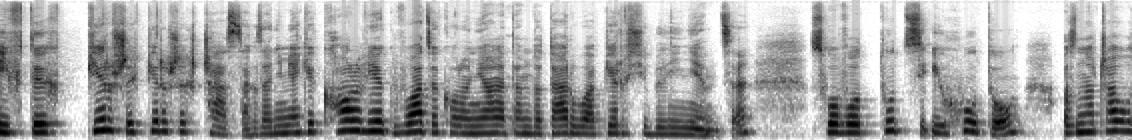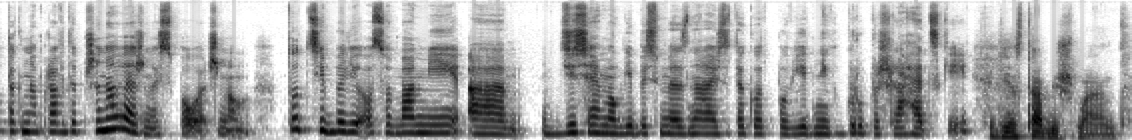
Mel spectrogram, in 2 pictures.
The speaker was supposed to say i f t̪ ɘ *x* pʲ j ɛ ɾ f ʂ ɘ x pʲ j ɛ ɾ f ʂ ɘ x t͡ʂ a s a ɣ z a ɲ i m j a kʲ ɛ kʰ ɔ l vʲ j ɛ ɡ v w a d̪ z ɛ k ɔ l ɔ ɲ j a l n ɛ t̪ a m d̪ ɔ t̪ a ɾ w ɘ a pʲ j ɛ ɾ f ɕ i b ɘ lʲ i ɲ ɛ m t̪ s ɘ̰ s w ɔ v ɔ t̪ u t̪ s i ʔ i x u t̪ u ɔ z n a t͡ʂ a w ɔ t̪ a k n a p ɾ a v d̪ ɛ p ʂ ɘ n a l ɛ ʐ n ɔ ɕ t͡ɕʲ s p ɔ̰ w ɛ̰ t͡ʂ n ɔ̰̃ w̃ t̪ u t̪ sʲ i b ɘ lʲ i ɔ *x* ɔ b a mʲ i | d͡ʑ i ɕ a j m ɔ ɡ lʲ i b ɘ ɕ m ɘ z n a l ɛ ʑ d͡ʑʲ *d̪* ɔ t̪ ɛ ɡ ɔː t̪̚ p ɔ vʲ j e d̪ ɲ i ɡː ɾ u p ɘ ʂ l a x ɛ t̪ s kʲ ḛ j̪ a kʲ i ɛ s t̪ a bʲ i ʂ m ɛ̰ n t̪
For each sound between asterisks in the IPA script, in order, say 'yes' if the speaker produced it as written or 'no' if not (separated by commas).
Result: yes, no, yes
